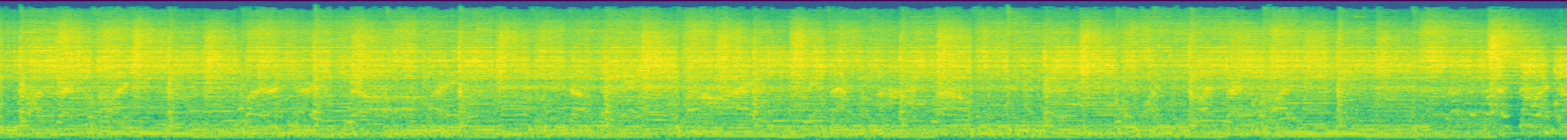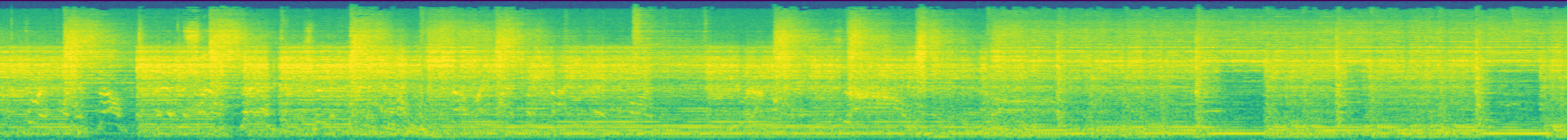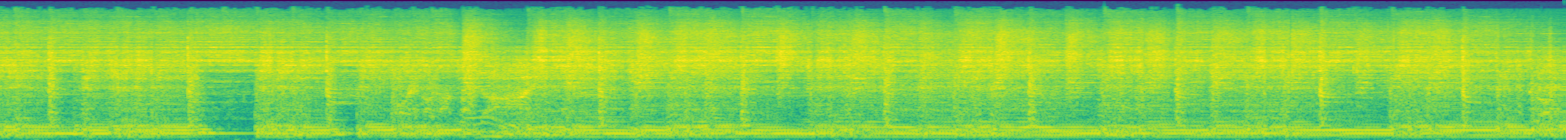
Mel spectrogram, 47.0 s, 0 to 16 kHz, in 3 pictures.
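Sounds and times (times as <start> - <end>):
distorted electric guitars: 0.0 - 47.0
drum kit: 0.0 - 47.0.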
